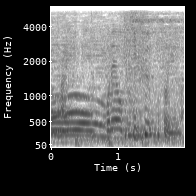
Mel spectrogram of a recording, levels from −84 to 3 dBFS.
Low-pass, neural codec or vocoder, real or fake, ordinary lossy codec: 5.4 kHz; none; real; AAC, 24 kbps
